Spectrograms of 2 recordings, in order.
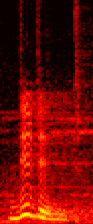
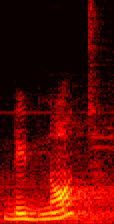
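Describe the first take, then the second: First: It is said as one contracted word. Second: It is said as two full words. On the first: The speaker calls it right. "it is didn't" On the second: The speaker calls it wrong. "it is not did, did not"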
